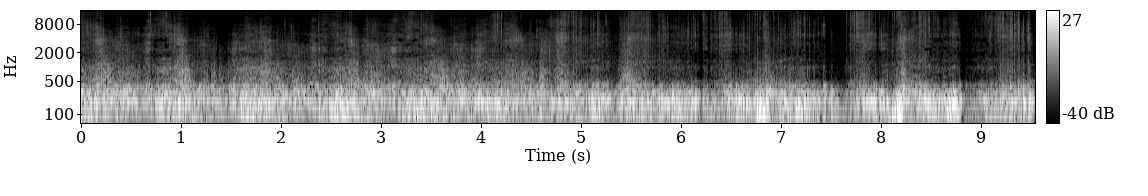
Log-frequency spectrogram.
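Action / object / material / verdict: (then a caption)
scrape / metal mesh microphone grille / metal mesh / none. Long nails scratch fast and aggressively across the bare metal mesh grille of a black studio microphone. The result is a continuous, dense, rumbling scrape that is heavy in the low end, with a steady hum-like tone near 184 Hz and almost no high content. Brief dips and swells in the loudness come from the changing strokes.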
